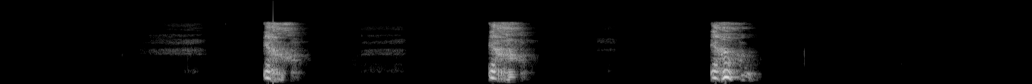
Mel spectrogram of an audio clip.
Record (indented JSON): {
  "three_cough_length": "10.3 s",
  "three_cough_amplitude": 32430,
  "three_cough_signal_mean_std_ratio": 0.22,
  "survey_phase": "beta (2021-08-13 to 2022-03-07)",
  "age": "18-44",
  "gender": "Female",
  "wearing_mask": "No",
  "symptom_cough_any": true,
  "symptom_runny_or_blocked_nose": true,
  "symptom_sore_throat": true,
  "smoker_status": "Never smoked",
  "respiratory_condition_asthma": false,
  "respiratory_condition_other": false,
  "recruitment_source": "Test and Trace",
  "submission_delay": "2 days",
  "covid_test_result": "Positive",
  "covid_test_method": "RT-qPCR",
  "covid_ct_value": 29.9,
  "covid_ct_gene": "ORF1ab gene"
}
